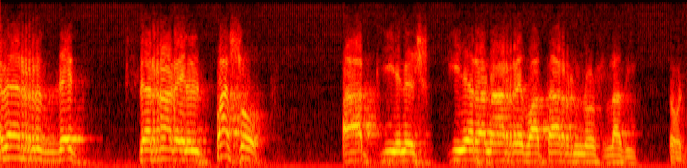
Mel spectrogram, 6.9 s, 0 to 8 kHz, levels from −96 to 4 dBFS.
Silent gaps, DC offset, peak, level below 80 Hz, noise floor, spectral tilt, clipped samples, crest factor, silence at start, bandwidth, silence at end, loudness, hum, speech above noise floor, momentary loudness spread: none; under 0.1%; -20 dBFS; -58 dBFS; -59 dBFS; -7 dB/octave; under 0.1%; 12 dB; 0 s; 7.8 kHz; 0 s; -31 LUFS; none; 28 dB; 9 LU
